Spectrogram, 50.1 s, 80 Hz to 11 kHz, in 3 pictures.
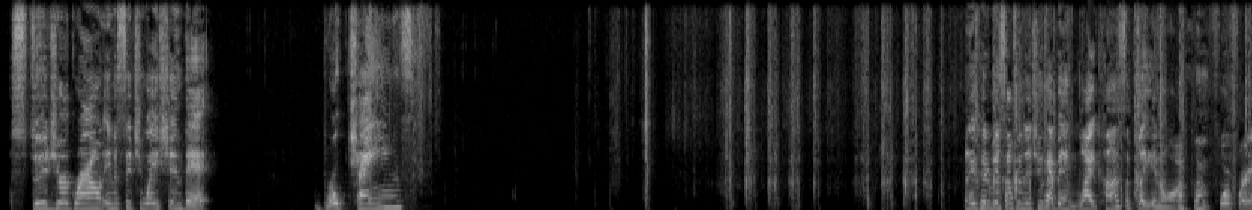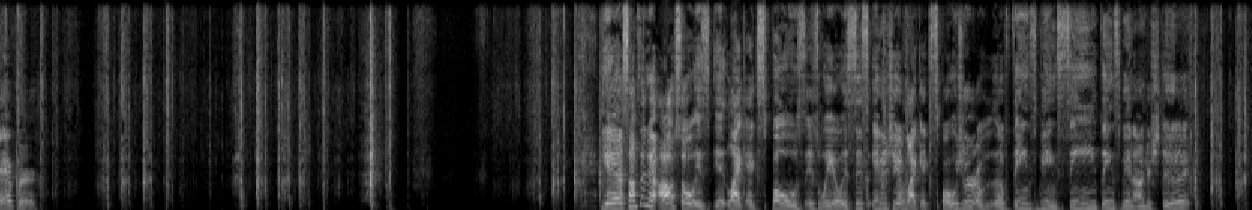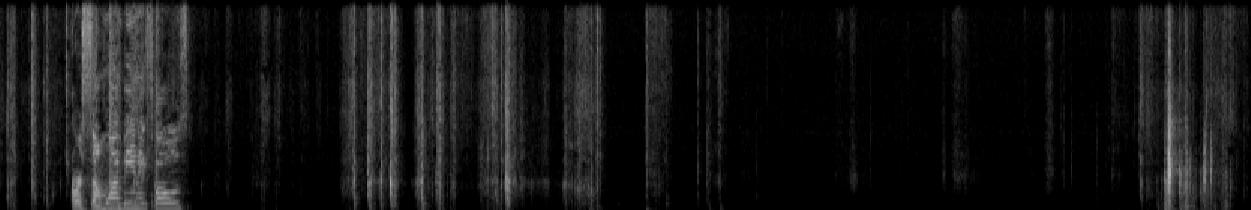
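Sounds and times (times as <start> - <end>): cards being shuffled: 7.9 - 14.0, 16.5 - 22.4, 23.2 - 24.7, 37.9 - 41.4, 48.5 - 50.0.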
